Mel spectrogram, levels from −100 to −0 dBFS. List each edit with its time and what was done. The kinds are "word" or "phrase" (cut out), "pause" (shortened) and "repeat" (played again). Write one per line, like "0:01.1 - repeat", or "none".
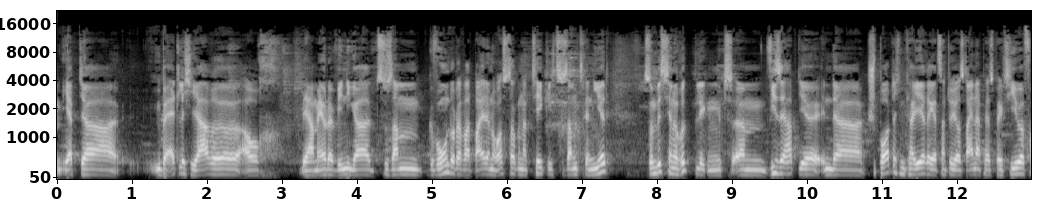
none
